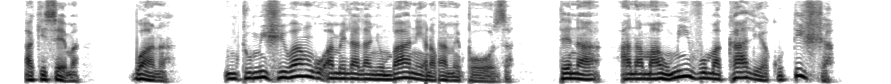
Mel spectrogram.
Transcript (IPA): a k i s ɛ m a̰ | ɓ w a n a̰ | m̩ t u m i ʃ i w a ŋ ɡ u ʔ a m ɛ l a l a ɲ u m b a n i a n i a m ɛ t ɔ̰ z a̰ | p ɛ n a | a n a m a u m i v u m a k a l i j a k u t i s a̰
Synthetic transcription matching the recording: a k i s ɛ m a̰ | ɓ w a n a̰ | m̩ t u m i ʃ i w a ŋ ɡ u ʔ a m ɛ l a l a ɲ u m b a n i a n a a m ɛ p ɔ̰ z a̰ | t ɛ n a | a n a m a u m i v u m a k a l i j a k u t i ʃ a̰

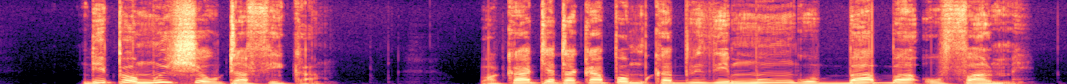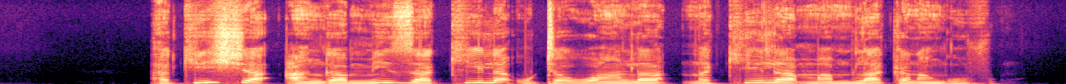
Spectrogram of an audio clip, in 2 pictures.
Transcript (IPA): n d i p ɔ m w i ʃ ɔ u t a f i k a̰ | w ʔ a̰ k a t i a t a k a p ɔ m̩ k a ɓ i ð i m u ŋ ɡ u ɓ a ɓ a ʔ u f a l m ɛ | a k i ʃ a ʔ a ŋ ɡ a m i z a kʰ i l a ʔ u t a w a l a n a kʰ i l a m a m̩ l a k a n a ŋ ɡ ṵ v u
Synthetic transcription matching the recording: n d i p ɔ m w i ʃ ɔ u t a f i k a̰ | w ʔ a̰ k a t i a t a k a p ɔ m̩ k a ɓ i ð i m u ŋ ɡ u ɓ a ɓ a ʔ u f a l m ɛ | a k i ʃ a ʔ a ŋ ɡ a m i z a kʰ i l a ʔ u t a w a l a n a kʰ i l a m a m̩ l a k a n a ŋ ɡ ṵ v u

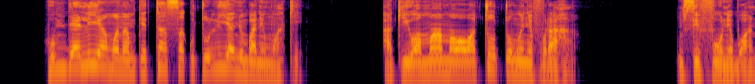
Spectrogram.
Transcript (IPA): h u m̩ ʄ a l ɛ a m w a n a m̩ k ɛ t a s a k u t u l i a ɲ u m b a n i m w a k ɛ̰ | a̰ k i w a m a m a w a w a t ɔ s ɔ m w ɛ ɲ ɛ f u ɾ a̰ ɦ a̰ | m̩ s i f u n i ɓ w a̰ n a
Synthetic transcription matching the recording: h u m̩ ʄ a l i a m w a n a m̩ k ɛ t a s a k u t u l i a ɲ u m b a n i m w a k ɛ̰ | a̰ k i w a m a m a w a w a t ɔ t ɔ m w ɛ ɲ ɛ f u ɾ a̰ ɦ a̰ | m̩ s i f u n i ɓ w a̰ n a

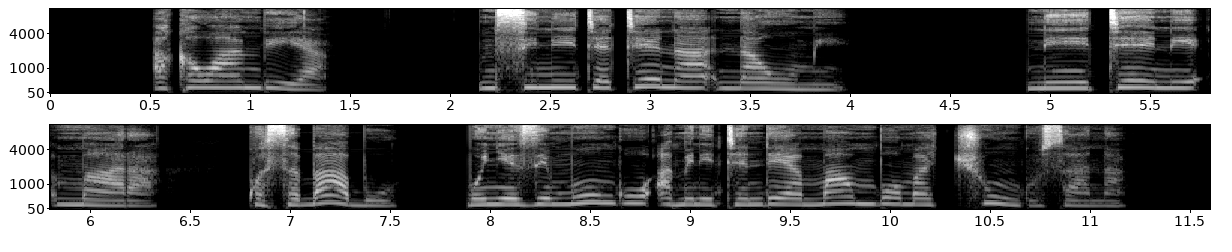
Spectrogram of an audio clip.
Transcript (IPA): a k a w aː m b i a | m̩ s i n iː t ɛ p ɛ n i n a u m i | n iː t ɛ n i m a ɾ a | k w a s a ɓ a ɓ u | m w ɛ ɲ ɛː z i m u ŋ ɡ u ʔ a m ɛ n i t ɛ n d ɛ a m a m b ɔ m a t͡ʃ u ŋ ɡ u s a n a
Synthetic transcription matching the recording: a k a w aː m b i a | m̩ s i n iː t ɛ t ɛ n a n a u m i | n iː t ɛ n i m a ɾ a | k w a s a ɓ a ɓ u | m w ɛ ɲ ɛ z i m u ŋ ɡ u ʔ a m ɛ n i t ɛ n d ɛ a m a m b ɔ m a t͡ʃ u ŋ ɡ u s a n a

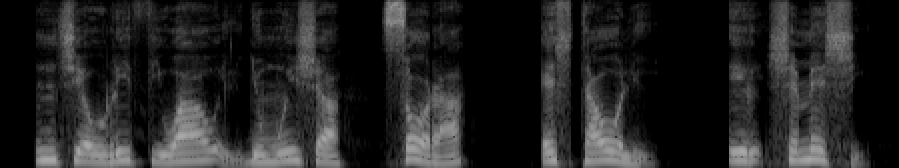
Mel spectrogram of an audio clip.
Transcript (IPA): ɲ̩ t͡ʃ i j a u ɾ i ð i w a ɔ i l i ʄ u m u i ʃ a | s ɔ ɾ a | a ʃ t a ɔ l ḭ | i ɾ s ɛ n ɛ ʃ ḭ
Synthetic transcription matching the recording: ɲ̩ t͡ʃ i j a u ɾ i θ i w a ɔ i l i ʄ u m u i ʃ a | s ɔ ɾ a | ɛ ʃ t a ɔ l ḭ | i ɾ ʃ ɛ m ɛ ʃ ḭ

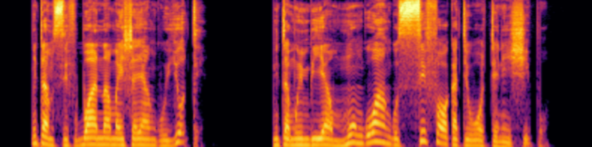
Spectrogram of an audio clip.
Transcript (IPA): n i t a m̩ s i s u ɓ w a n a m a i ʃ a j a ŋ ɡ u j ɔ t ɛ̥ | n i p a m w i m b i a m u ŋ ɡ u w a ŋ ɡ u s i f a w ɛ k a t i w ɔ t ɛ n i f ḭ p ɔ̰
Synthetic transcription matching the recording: n i t a m̩ s i f u ɓ w a n a m a i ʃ a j a ŋ ɡ u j ɔ t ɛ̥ | n i t a m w i m b i a m u ŋ ɡ u w a ŋ ɡ u s i f a w a k a t i w ɔ t ɛ n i ʃ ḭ p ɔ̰

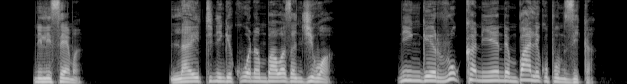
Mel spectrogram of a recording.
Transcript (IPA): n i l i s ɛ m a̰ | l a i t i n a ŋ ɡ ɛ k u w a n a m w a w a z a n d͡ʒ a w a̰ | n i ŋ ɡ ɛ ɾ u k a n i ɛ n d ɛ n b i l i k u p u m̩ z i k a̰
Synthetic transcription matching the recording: n i l i s ɛ m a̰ | l a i t i n i ŋ ɡ ɛ k u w a n a m b a w a z a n d͡ʒ i w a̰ | n i ŋ ɡ ɛ ɾ u k a n i ɛ n d ɛ m b a l i k u p u m̩ z i k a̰

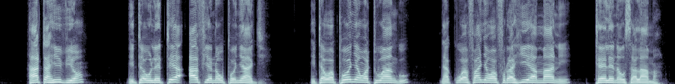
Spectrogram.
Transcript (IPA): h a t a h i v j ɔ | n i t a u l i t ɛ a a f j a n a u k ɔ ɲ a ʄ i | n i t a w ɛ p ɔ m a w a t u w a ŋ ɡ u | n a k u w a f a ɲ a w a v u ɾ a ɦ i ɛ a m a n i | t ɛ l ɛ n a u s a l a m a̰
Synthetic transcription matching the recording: h a t a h i v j ɔ | n i t a u l ɛ t ɛ a a f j a n a u p ɔ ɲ a ʄ i | n i t a w a p ɔ ɲ a w a t u w a ŋ ɡ u | n a k u w a f a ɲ a w a f u ɾ a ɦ i ɛ a m a n i | t ɛ l ɛ n a u s a l a m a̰

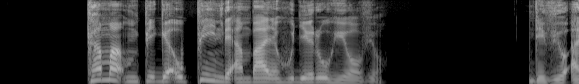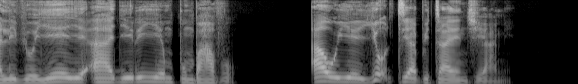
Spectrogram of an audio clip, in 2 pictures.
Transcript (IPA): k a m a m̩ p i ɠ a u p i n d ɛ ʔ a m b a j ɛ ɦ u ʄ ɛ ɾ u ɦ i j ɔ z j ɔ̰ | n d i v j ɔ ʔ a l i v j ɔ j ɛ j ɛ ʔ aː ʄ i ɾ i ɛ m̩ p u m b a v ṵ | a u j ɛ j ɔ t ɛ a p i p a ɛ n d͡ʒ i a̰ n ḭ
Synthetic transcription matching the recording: k a m a m̩ p i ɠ a u p i n d ɛ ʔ a m b a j ɛ ɦ u ʄ ɛ ɾ u ɦ i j ɔ v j ɔ̰ | n d i v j ɔ ʔ a l i v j ɔ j ɛ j ɛ ʔ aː ʄ i ɾ i ɛ m̩ p u m b a v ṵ | a u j ɛ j ɔ t ɛ a p i t a ɛ n d͡ʒ i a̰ n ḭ

